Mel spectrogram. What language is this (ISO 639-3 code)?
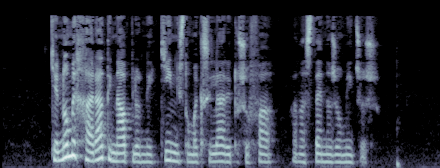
ell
